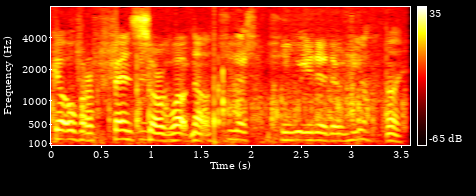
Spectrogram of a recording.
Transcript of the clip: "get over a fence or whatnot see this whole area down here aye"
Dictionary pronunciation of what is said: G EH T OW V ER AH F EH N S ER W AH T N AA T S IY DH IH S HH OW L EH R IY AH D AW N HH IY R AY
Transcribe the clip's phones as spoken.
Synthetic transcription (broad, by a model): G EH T OW V ER AH F EH N S ER W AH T N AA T S IY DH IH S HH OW W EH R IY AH D AW N HH IY R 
